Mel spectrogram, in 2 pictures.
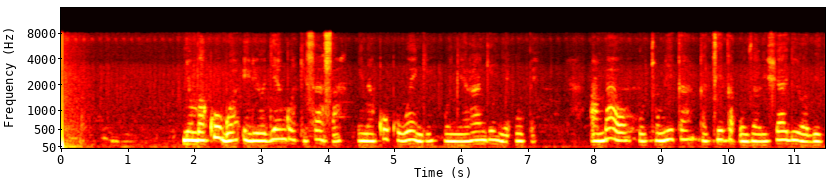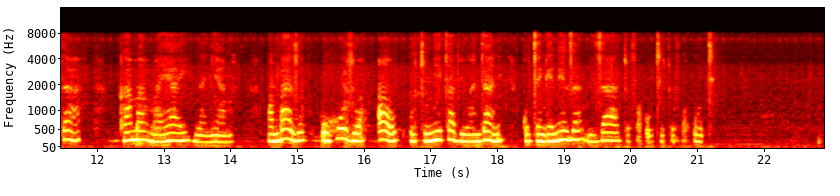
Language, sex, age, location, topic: Swahili, female, 25-35, Dar es Salaam, agriculture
